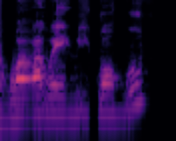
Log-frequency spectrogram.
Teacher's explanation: Finalmente tenemos una aproximante que es la W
